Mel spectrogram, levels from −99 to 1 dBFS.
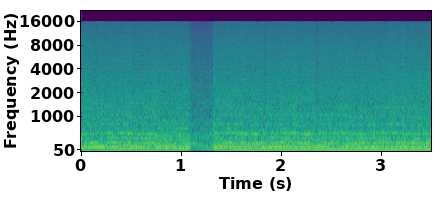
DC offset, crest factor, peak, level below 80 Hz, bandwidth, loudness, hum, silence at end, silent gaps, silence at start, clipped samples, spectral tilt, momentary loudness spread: under 0.1%; 12 dB; -10 dBFS; -28 dBFS; 16 kHz; -23 LUFS; none; 0 s; none; 0 s; under 0.1%; -5.5 dB/octave; 2 LU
